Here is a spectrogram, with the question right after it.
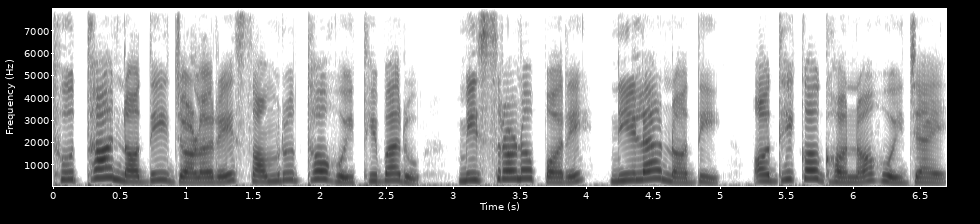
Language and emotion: Odia, neutral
